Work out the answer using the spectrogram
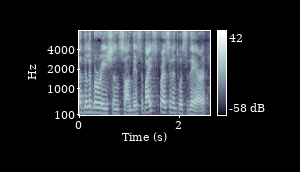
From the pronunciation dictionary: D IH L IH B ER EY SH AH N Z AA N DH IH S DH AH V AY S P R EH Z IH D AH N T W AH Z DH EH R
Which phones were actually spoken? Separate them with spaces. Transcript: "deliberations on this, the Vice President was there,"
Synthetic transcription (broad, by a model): D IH L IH B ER EY SH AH N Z AA N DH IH S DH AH V AY S P R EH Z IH D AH N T W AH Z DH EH R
